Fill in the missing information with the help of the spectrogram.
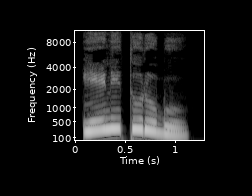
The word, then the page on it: ಏಣಿತುರುಬು: Kannada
